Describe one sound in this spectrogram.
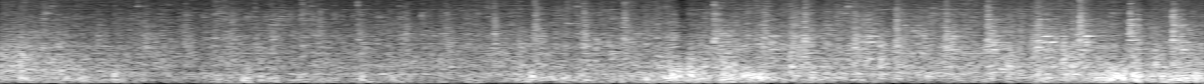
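A narrow-gauge steam locomotive chuffs past.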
